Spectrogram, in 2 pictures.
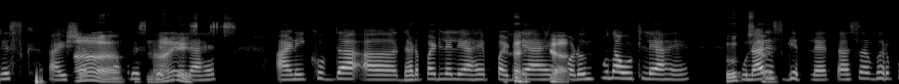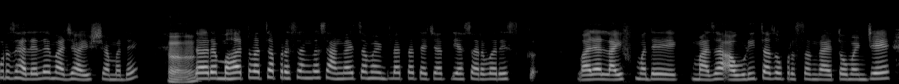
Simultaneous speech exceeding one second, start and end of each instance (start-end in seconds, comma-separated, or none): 0.8-2.2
